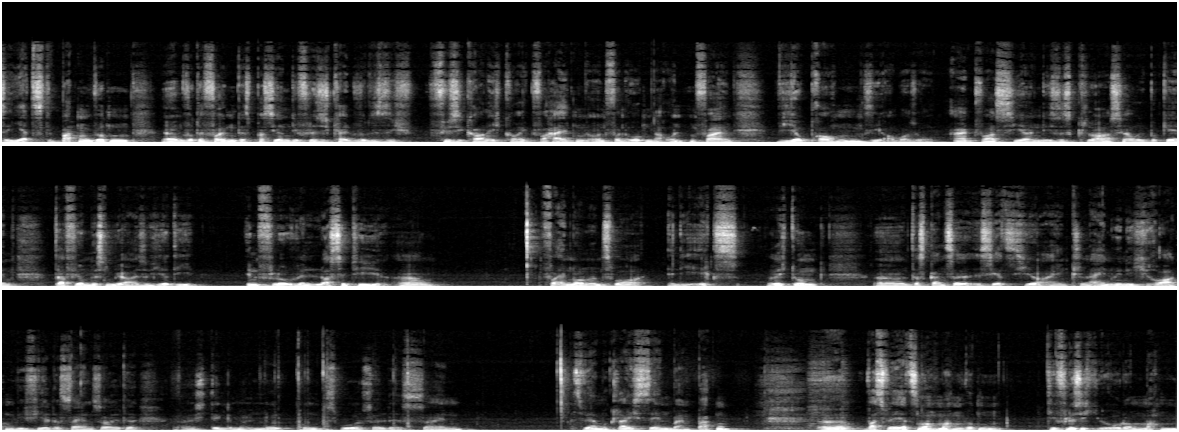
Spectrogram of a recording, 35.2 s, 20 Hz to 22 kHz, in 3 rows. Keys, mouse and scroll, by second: 23.3-24.9 drag.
